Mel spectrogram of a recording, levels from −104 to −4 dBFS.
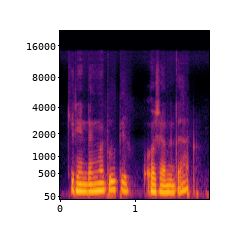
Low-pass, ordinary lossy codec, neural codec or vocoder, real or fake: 14.4 kHz; none; codec, 32 kHz, 1.9 kbps, SNAC; fake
